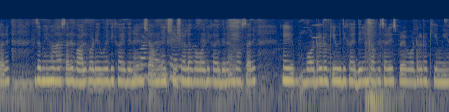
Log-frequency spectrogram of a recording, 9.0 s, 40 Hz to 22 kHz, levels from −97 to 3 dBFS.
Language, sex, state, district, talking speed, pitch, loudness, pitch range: Hindi, female, Bihar, Vaishali, 255 wpm, 225 Hz, -32 LUFS, 220-230 Hz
